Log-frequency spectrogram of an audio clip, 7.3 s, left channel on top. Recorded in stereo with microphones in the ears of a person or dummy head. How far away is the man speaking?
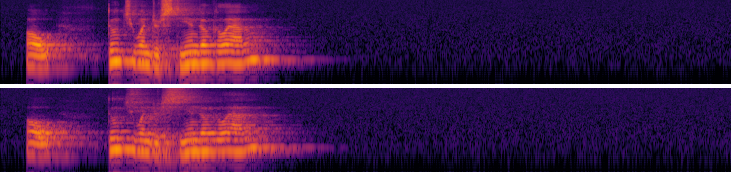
About 0.7 m.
